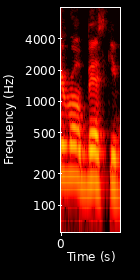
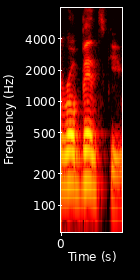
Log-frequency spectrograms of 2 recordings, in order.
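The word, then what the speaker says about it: Robiskie: he said his name he called him robinsky with an N he said I'm sorry for coach robinsky this is they loaded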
